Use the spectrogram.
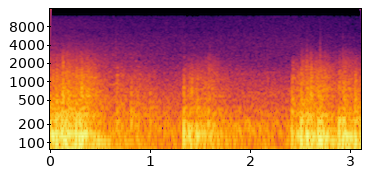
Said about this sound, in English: I arrive home to the sound of fireworks.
